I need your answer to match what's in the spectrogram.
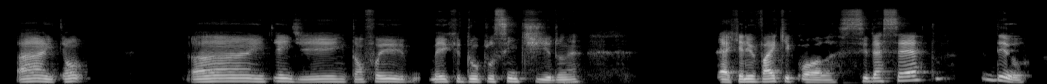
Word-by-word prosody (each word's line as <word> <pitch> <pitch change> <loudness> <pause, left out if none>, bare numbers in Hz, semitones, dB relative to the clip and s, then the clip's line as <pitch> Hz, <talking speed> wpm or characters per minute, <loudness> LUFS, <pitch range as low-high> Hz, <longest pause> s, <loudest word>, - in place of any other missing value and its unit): Ah 135 +2 +2
então 130 - -3 1.0
ah 140 +3 +2
entendi, 130 -2 -1
então 120 -1 -6
foi 135 -2 0 0.2
meio 125 0 +1
que 135 - -6
duplo 130 0 0
sentido 115 -5 -1
né. 120 +3 -5 1.4
É 295 - +7
aquele 130 - +4
vai 130 +2 +4
que 135 - -2
cola, 110 -6 0
se 150 +6 -5
der 150 +1 +1
certo, 185 +8 +2 0.4
deu. 195 - 0
130 Hz, 115 wpm, -23 LUFS, 120-145 Hz, 1.4 s, É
